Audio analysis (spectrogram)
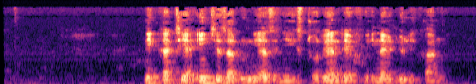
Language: Swahili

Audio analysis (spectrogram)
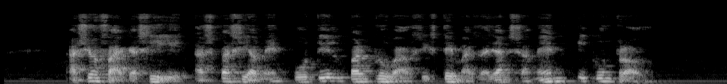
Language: Catalan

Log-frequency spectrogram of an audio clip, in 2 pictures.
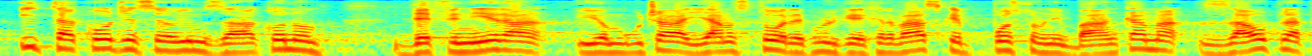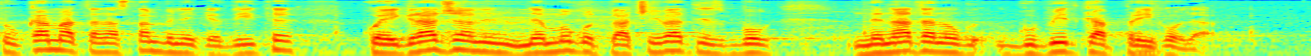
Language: Croatian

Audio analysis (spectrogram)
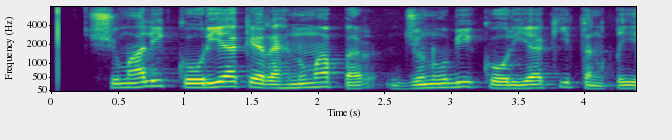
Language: Urdu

